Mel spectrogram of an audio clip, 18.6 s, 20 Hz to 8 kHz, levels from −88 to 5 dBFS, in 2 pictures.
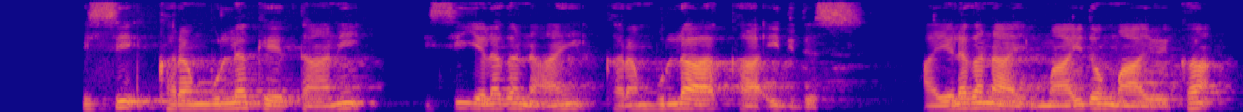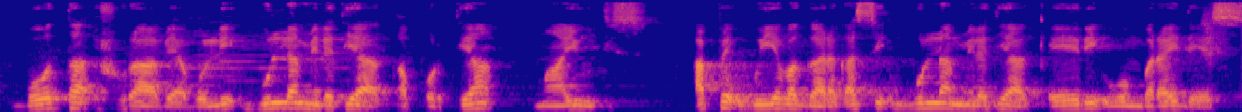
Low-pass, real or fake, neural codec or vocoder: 7.2 kHz; real; none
